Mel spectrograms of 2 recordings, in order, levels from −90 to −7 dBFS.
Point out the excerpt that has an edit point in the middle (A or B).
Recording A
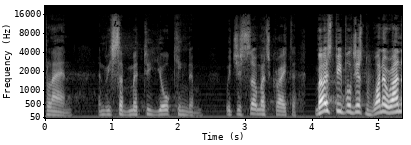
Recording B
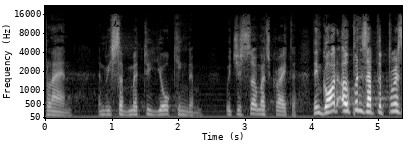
A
